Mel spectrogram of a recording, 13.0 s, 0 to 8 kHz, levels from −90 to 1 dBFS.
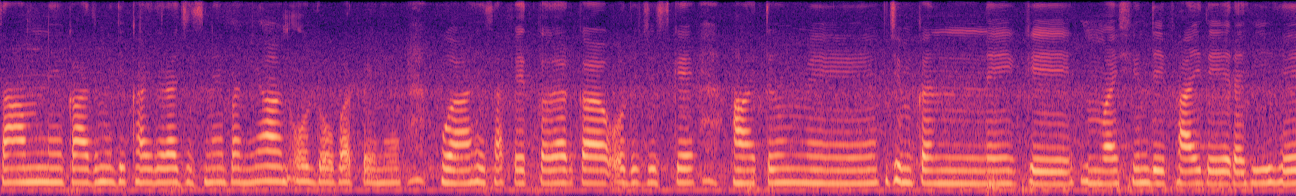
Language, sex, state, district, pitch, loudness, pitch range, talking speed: Hindi, female, Bihar, Purnia, 205 Hz, -16 LUFS, 195-215 Hz, 140 wpm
